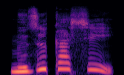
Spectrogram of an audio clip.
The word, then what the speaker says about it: 難しい: Next, 難しい。 difficult. むずかしい。難しい。 Again, rising on the second syllable zu and coming down on the last syllable i.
